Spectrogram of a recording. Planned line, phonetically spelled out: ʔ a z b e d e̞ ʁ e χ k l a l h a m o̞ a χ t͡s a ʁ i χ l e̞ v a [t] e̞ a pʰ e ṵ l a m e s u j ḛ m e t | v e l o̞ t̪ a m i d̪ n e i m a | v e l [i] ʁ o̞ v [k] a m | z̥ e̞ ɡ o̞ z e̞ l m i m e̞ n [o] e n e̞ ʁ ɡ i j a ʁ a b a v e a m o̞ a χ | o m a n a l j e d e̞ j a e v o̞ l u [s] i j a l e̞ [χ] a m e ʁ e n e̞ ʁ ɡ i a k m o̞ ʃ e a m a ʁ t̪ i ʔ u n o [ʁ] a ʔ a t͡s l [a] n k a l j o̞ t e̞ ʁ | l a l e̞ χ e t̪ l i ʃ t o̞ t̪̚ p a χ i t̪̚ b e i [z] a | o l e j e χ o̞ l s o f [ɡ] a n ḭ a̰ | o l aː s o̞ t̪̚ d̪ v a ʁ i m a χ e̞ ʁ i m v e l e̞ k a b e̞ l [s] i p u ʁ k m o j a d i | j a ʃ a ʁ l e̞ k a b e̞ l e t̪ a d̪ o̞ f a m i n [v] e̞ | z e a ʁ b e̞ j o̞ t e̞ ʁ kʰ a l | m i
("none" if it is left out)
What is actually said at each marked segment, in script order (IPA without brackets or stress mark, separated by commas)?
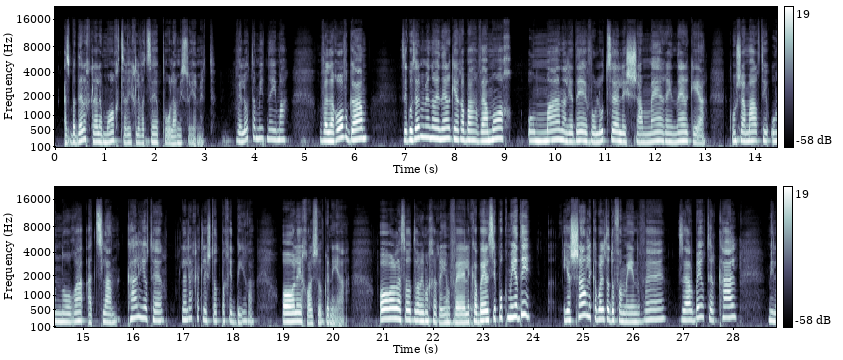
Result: t͡s, a, ɡ, o, t͡s, ʃ, ʁ, a, ʁ, ɡ, s, v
